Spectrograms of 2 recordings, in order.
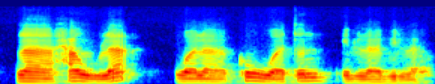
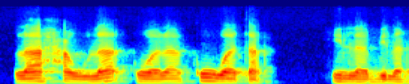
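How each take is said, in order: First: First noun ends in a, second in un. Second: Both nouns end in a short a. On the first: "boleh difathahkan yang pertama dan dirafa'kan yang kedua" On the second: "jadi difathahkan kedua-duanya"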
